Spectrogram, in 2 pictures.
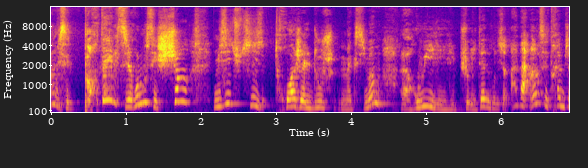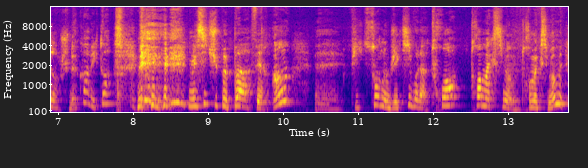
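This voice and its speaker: Chatty woman, lots of laughter. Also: slightly rough. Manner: chatty, laughing, slangy, mimics people with sudden high voices. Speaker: vlogger. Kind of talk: casual chat to camera.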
